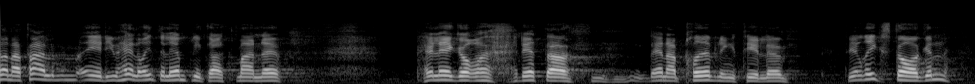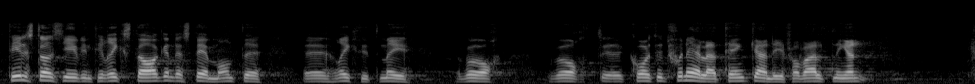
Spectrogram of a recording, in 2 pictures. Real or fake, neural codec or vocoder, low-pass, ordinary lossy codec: fake; autoencoder, 48 kHz, 128 numbers a frame, DAC-VAE, trained on Japanese speech; 7.2 kHz; none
